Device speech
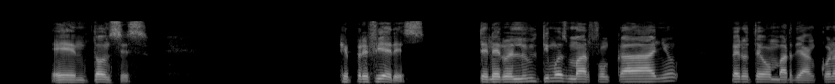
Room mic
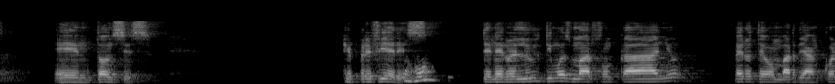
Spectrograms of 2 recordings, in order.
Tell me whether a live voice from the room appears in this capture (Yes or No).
Yes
